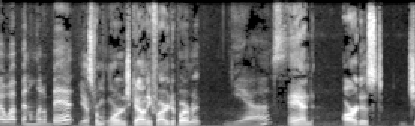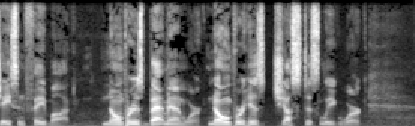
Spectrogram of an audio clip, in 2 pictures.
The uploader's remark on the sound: at Mike's Comics in Orlando, Florida for Free Comic Book Day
